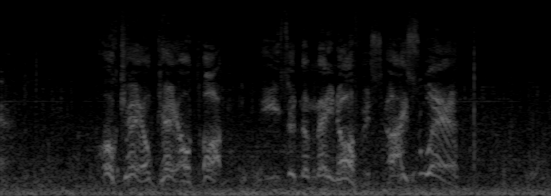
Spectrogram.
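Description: A man pleads in a frightened, shaky voice.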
